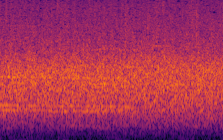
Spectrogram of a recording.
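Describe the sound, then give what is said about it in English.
Audience applause for the guests at a live comedy event: a dense, even wash of many hands clapping at a constant loud level throughout, with no single voice standing out. “So please, can we have a huge round of applause for our guests?”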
